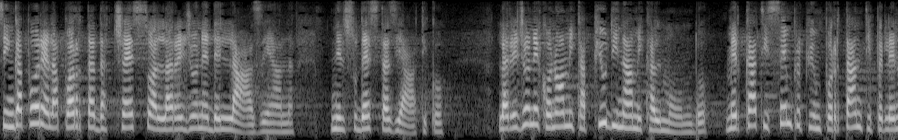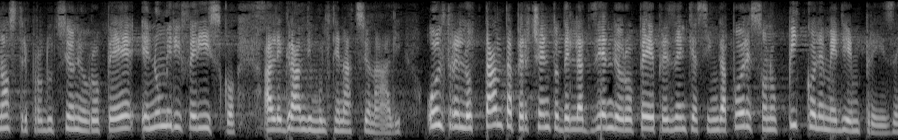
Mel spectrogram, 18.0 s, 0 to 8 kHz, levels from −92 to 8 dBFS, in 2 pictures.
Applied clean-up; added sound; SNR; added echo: none; none; none; none.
